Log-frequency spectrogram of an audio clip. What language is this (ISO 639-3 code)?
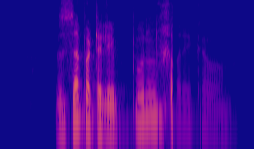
pus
